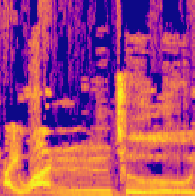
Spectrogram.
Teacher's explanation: 2 T's, eu não preciso dizer 2 T's, posso fazer um só. I want to, já estou na posição do W, were.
